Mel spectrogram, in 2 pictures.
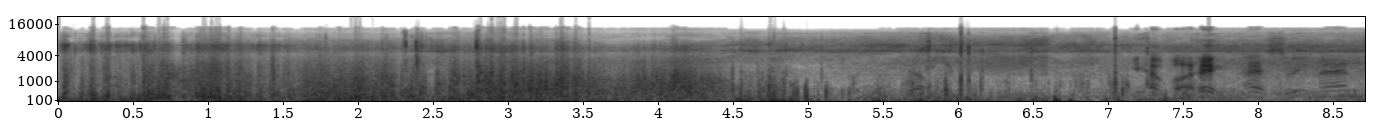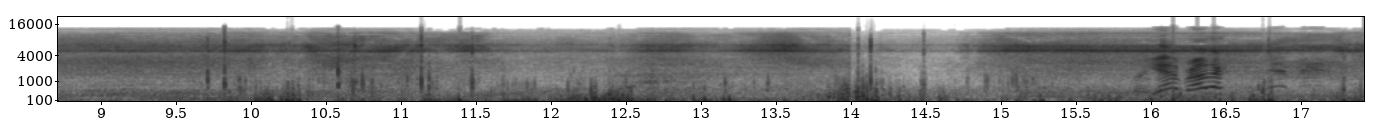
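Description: Wind rushing over the microphone of a tandem skydiver's camera during the parachute approach to landing, loud for about the first four seconds and then easing off. After that it is quieter, with short bursts of voices.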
